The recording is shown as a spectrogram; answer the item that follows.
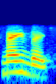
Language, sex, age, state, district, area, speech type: Kashmiri, female, 30-45, Jammu and Kashmir, Bandipora, rural, conversation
